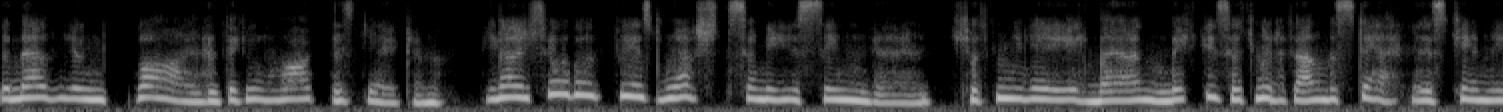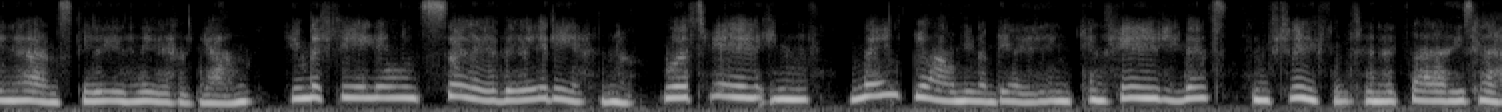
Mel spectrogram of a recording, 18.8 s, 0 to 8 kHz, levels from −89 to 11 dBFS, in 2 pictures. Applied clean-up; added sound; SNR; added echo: neural diffusion model UNIVERSE++.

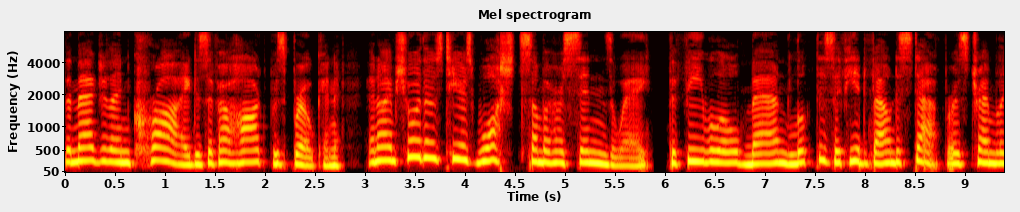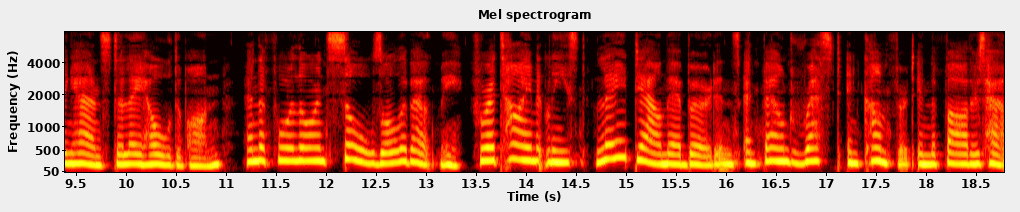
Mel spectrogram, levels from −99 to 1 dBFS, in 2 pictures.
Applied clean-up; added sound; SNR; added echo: none; none; none; none.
